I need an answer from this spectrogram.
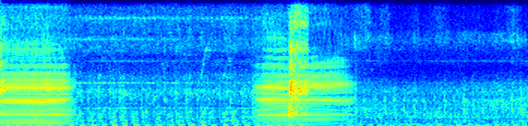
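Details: Tame cows grazing with their calves give two loud harmonic moos, one at the start and a shorter one near three seconds, over a steady low engine-like throb.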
